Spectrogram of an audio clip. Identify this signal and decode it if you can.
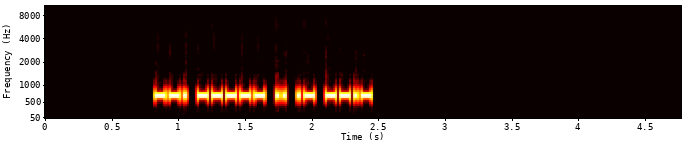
Morse code, heard as a keyed tone, about 46 wpm, 700 Hz. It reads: G0IAQ
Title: DXCC-100 Call Signs - 5 Characters - Repeated 3x - 45wpm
